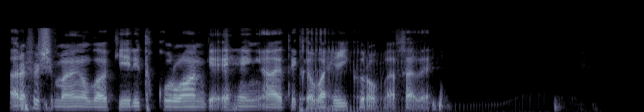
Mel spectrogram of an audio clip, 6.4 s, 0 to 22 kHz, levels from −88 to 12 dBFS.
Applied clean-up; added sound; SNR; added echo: neural mask model DeepFilterNet 3.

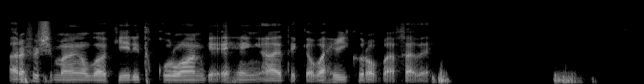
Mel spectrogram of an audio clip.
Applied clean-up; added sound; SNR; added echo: none; none; none; none.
